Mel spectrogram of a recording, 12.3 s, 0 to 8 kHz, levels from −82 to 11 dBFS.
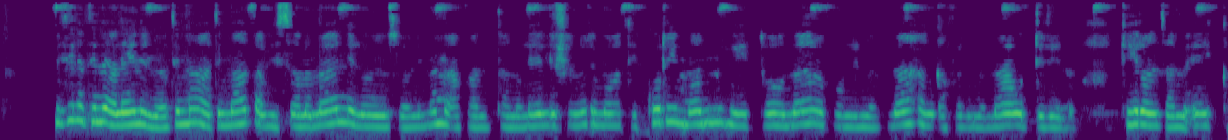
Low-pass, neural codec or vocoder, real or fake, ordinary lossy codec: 7.2 kHz; vocoder, 44.1 kHz, 128 mel bands, Pupu-Vocoder; fake; MP3, 32 kbps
